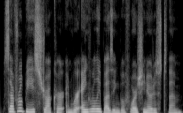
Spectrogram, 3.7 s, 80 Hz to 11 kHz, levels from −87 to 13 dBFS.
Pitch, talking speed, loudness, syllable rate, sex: 210 Hz, 195 wpm, -19 LUFS, 6.3 syllables/s, female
